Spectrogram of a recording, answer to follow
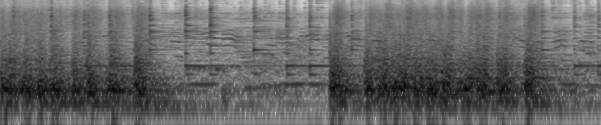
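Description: A marching street percussion group playing snare drums and large rope-tensioned bass drums in a loud, driving rhythm. The beat thins out briefly about two and a half seconds in, then comes back in full.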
